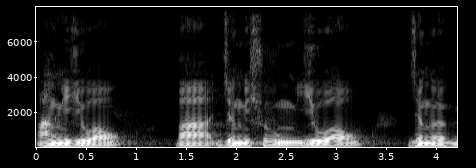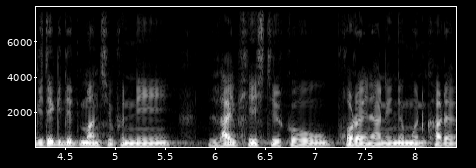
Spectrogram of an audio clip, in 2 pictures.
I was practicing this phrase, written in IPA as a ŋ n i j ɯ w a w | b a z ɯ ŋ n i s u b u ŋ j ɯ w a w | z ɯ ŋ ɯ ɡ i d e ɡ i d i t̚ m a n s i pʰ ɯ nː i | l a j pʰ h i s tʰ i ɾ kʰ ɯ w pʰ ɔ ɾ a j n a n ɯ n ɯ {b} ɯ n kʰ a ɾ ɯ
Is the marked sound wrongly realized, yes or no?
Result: yes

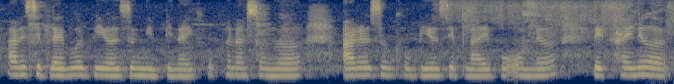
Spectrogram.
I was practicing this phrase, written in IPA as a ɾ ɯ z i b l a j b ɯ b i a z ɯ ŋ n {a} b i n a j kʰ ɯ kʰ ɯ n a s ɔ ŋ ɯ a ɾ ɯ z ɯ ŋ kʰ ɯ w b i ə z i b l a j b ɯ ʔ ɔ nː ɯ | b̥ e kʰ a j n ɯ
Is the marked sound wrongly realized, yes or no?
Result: yes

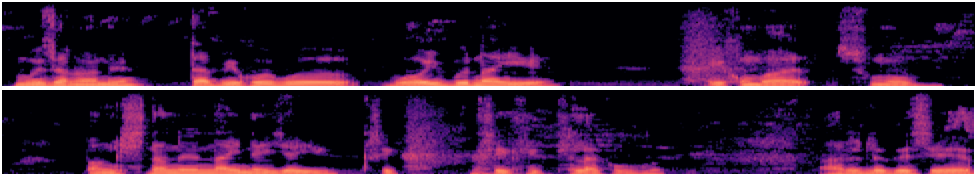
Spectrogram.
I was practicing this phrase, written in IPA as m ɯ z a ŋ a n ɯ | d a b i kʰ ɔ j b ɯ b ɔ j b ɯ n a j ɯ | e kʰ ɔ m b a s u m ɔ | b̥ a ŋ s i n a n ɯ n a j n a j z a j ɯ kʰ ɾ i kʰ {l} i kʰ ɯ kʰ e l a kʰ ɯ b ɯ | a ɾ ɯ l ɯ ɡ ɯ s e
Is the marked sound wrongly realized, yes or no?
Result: yes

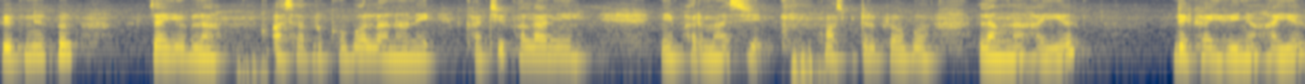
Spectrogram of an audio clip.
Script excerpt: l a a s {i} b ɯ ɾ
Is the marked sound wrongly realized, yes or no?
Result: yes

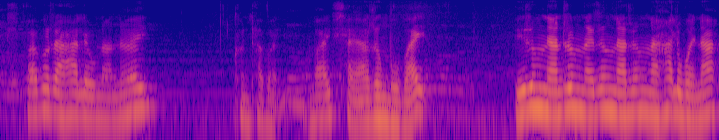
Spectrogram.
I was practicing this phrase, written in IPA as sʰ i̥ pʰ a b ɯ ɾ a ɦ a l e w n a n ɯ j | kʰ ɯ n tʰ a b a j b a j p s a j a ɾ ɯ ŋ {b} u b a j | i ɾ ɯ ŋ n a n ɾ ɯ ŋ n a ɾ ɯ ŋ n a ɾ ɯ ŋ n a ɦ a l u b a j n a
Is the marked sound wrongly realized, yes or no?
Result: no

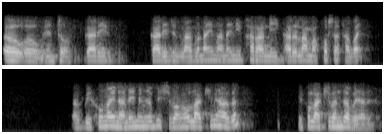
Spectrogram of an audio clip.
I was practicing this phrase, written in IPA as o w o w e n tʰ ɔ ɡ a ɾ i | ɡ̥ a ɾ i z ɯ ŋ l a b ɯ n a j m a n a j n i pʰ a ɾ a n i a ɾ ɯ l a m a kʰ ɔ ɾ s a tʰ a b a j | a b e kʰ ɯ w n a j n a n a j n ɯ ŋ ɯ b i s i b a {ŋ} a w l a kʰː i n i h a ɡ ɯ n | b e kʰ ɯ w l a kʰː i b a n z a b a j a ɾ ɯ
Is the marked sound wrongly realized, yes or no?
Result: no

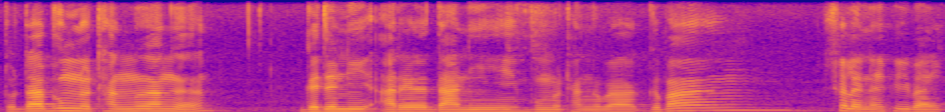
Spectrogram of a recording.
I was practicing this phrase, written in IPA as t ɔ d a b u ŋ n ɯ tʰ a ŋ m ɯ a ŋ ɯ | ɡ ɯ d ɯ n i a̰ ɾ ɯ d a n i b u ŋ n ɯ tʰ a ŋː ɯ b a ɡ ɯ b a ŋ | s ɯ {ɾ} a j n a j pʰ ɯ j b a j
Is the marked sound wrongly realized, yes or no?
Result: yes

